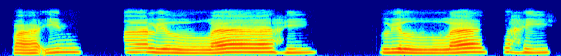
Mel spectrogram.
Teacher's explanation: lillahi yang panjang lamnya bukan hnya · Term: lamnya dipanjangkan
